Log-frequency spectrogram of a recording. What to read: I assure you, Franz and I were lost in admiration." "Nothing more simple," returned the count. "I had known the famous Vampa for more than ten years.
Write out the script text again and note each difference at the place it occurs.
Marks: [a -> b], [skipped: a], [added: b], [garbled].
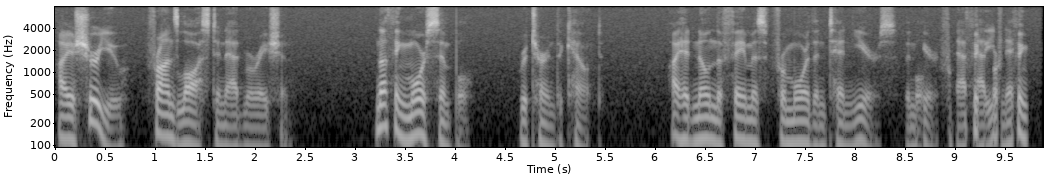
I assure you, Franz [skipped: and I were] lost in admiration." "Nothing more simple," returned the count. "I had known the famous [skipped: Vampa] for more than ten years. [garbled]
